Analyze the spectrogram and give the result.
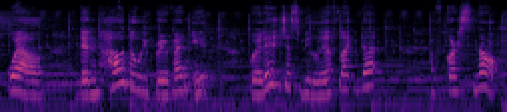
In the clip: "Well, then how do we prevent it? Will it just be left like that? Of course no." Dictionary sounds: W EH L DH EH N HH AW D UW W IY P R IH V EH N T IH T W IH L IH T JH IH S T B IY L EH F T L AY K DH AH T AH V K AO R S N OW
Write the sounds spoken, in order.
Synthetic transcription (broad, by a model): W EH L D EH N HH AW D UW W IY P R IH V EH N T IH T W IH L IH T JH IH S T B IY L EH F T L AY K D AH T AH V K AO R S N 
